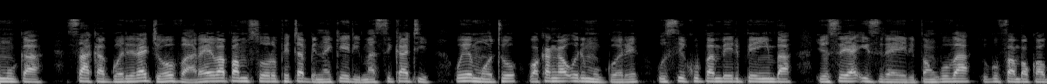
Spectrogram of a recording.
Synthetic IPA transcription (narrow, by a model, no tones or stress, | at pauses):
sakaɡʱo̞ɾe̞ɾad͡ʒe̞ɦo̞vʱaɾaiʋapamuso̞ɾo̞pe̞tabʱenake̞ɾimasikaːti | uje̞mo̞to̞wakaŋɡauɾimuɡʱo̞ɾe̞ | usikupambe̞ɾipe̞imba | jo̞se̞jaʔis̬rae̞ɾipaŋɡuʋajo̞k̬ufambakwaːʋo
